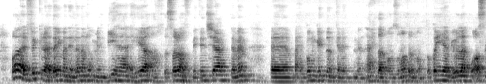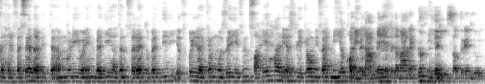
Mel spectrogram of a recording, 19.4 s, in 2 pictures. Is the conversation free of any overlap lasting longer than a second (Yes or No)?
Yes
